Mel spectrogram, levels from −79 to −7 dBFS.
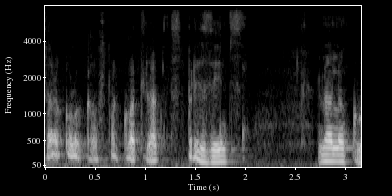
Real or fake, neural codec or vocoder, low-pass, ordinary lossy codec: real; none; 7.2 kHz; none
